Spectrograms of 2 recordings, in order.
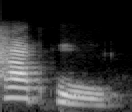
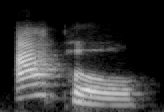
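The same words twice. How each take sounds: First: The word starts with an added h sound. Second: The word starts directly with the vowel. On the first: The speaker calls it wrong. "Instead of saying apple, which is wrong" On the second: The speaker calls it right. "say apple ... Do not pronounce the H"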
